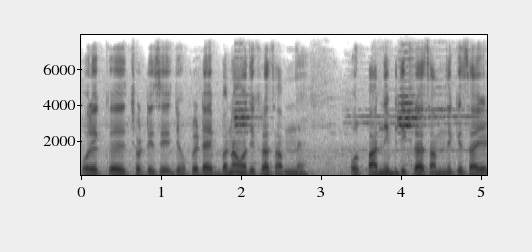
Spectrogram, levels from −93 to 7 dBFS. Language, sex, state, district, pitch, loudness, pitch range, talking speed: Hindi, male, Bihar, Saran, 105 Hz, -17 LUFS, 105-110 Hz, 260 wpm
